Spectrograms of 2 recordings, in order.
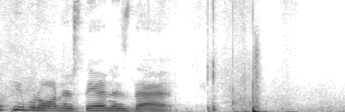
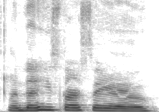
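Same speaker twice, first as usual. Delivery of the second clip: ordinary talk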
